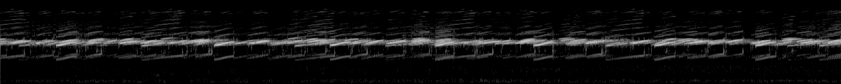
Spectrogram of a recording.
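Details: Northern spring peepers in full chorus at dusk on 18 May at the Chezzetcook salt marsh, West Chezzetcook, Nova Scotia, Canada; dense overlapping high, rising peeps blend into a continuous shrill ringing wall of sound.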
